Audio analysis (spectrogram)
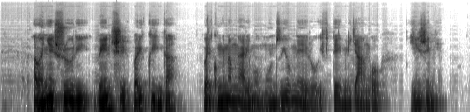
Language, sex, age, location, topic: Kinyarwanda, male, 18-24, Nyagatare, education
